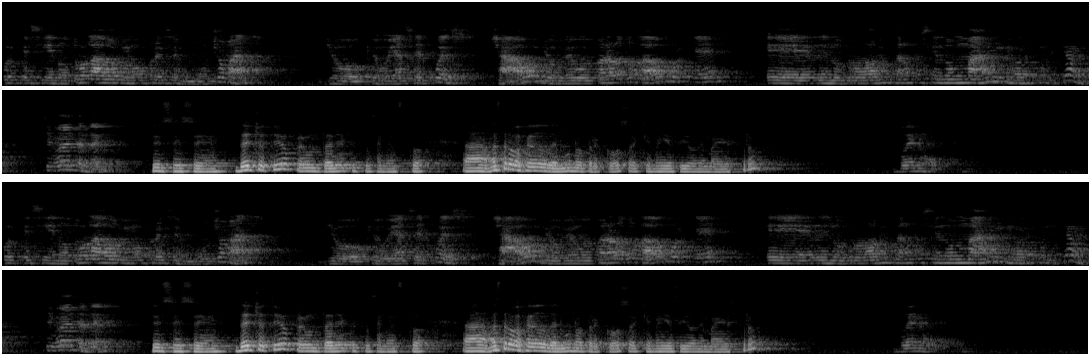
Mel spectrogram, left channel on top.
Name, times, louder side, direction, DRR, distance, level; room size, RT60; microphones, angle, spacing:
voice 1, 0.0-2.6 3.2-7.1 7.6-10.9 11.3-11.9 19.8-20.5, left 1 dB, 55° left, -4 dB, 3.0 m, -43 dB
voice 2, 12.4-15.1 15.5-18.4, equal, 5° right, 4 dB, 0.5 m, -29 dB
19.0 x 6.7 x 2.7 m, 1.1 s
head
